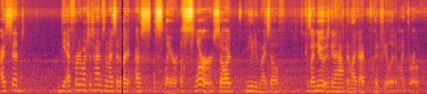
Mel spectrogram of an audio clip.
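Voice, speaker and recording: Speaking very fast, a woman with an American accent keeps a fairly low pitch and fairly even intonation. Noticeable background noise and audible room echo surround her voice. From US East Coast. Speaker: livestreamer with Tourette's, singer-songwriter. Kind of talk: casual livestream chat. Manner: occasional involuntary vocal tics.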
